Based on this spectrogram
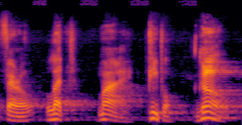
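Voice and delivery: slow, deliberate command to let them go; slow, stern Moses. Retold or imitated. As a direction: stretch every word like a warning.

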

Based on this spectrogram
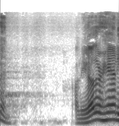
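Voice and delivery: usual speaking voice

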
